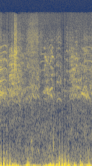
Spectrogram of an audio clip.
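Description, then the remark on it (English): A large flock of geese honking together, a dense overlapping chorus of calls that continues steadily throughout, moderately loud with no talking. “Yeah, that's a big flock.”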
